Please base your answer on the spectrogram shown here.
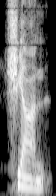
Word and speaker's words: Xi'an: I'm not sure how you pronounce it. Xi'an.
